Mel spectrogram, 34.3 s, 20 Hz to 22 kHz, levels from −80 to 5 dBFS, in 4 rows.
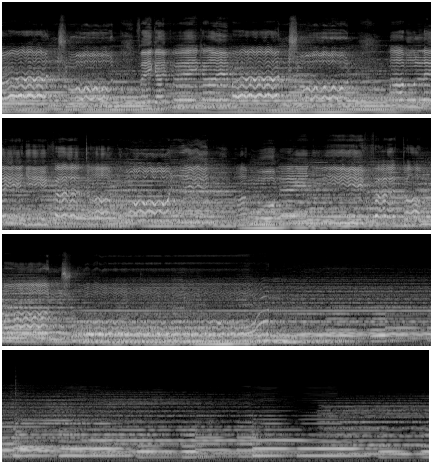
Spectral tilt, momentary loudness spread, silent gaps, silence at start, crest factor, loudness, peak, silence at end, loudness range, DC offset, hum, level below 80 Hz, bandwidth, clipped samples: -5.5 dB/octave; 8 LU; none; 0 s; 16 dB; -18 LUFS; -2 dBFS; 0 s; 5 LU; under 0.1%; none; -54 dBFS; 12 kHz; under 0.1%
